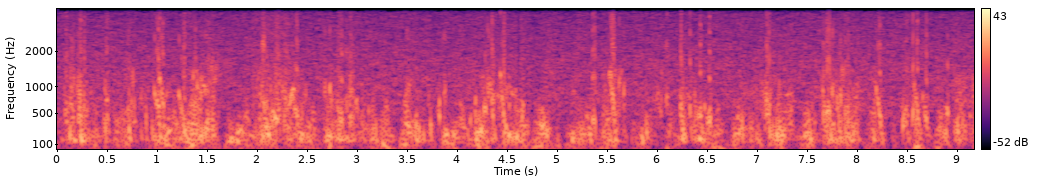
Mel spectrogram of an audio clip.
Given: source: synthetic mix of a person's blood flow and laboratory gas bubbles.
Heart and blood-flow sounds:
Doppler ultrasound of blood flow; precordium
0.02-0.38 s: bubbles
0.44-0.54 s: bubbles
0.59-1.64 s: bubbles
1.94-2.55 s: bubbles
2.63-3.23 s: bubbles
3.46-3.90 s: bubbles
4.08-4.68 s: bubbles
5.13-5.25 s: bubbles
5.27-5.70 s: bubbles
5.80-5.96 s: bubbles
5.98-6.12 s: bubbles
6.22-6.58 s: bubbles
6.74-7.38 s: bubbles
7.46-8.04 s: bubbles
8.11-8.31 s: bubbles
8.43-8.75 s: bubbles
8.79-9.18 s: bubbles
From the record:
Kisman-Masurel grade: 343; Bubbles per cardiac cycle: rolling drumbeat, 9 or more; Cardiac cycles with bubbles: 100%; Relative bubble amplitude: loud (0.450 to 0.775); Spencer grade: 3 (all of the cardiac periods contain showers or single bubble signals, but not dominating or overriding the cardiac motion signals); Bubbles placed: anywhere in the cardiac cycle

